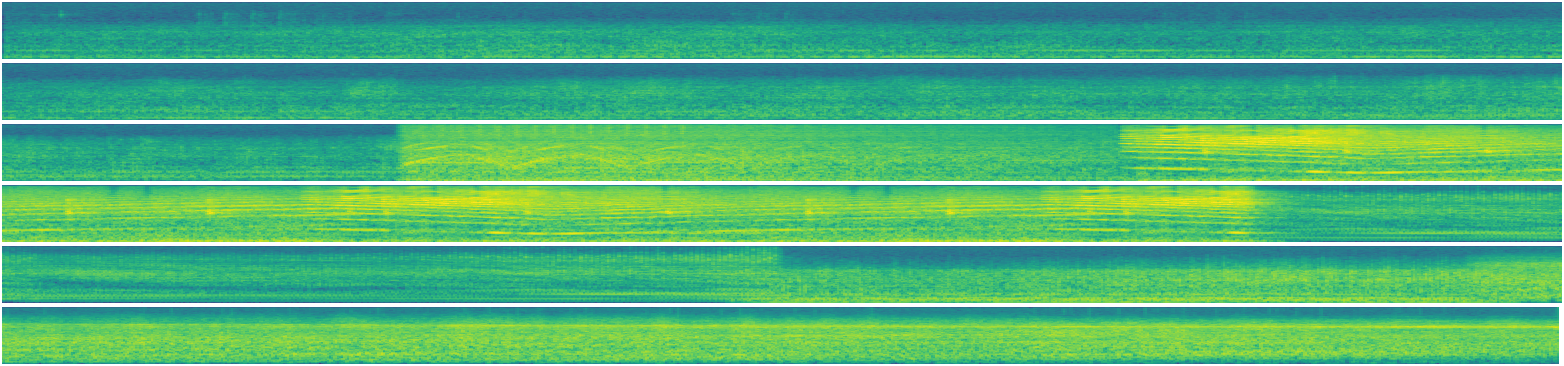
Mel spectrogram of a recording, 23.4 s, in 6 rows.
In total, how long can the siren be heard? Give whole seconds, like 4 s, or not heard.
6 s.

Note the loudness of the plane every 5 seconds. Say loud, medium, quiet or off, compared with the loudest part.
quiet, quiet, quiet, loud, loud.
